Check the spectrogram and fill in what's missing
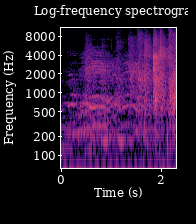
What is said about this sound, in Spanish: Dele más fuerte porque tengo que aprovechar esos aplausos a nuestro amado Señor Jesucristo.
